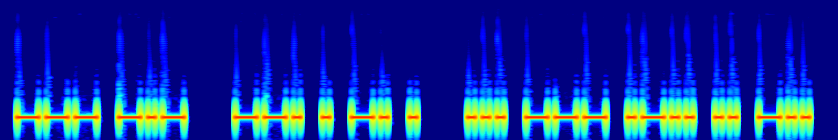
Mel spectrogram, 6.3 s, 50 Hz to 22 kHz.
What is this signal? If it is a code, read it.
Morse code, heard as a keyed tone, about 22 wpm, 700 Hz. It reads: OK GENE SOLID
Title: Practice QSO - Exchange 3 - More Info - 22wpm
